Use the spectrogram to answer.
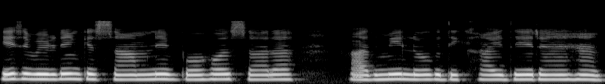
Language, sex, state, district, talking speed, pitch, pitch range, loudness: Hindi, female, Jharkhand, Palamu, 120 wpm, 225 Hz, 225-235 Hz, -13 LUFS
